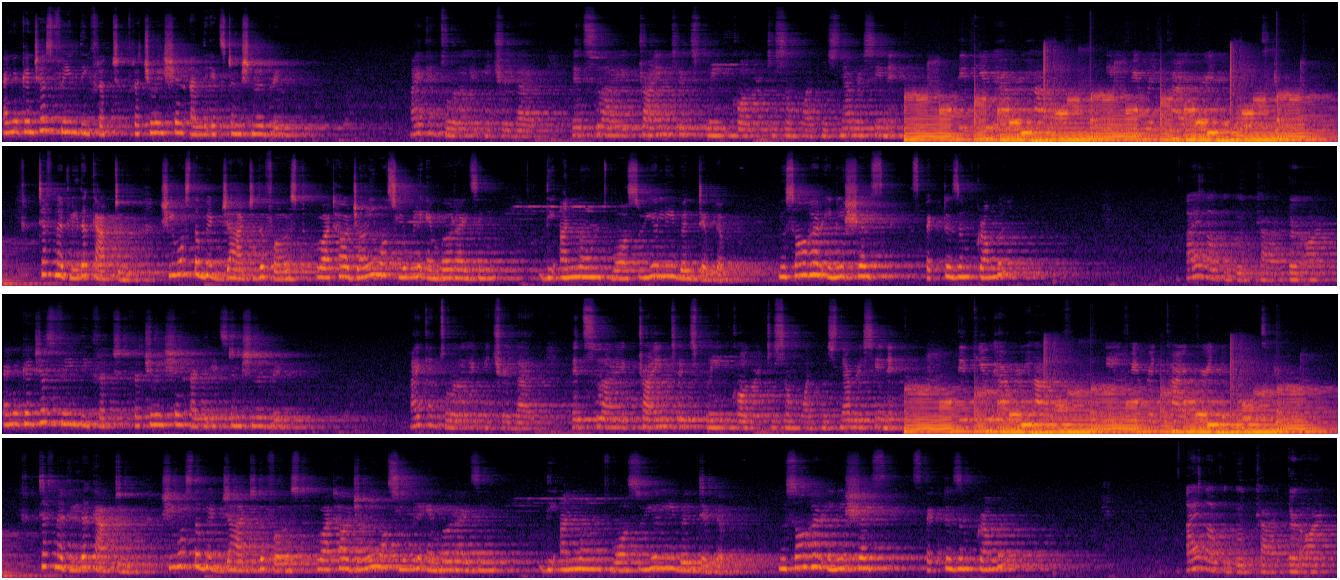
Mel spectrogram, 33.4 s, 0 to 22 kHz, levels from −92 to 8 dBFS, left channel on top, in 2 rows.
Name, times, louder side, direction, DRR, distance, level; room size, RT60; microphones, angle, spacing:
voice 1, 0.0-1.3 1.6-3.6 15.9-16.0 17.2-18.3 18.7-22.9 23.3-25.7 26.4-27.6 28.5-29.3, left 1 dB, 60° left, 3 dB, 1.3 m, -26 dB
voice 2, 5.1-6.6 7.1-11.2 11.6-13.2 13.8-15.6 31.5-33.2, right 1 dB, 45° right, 0 dB, 1.8 m, -33 dB
sound 1, 11.3-16.3, left 1 dB, 30° left, 1.0 m, -18 dB
22.5 x 12.5 x 3.8 m, 2.3 s
head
